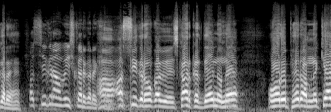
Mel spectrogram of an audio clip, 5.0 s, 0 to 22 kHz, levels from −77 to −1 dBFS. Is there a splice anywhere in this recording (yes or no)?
no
